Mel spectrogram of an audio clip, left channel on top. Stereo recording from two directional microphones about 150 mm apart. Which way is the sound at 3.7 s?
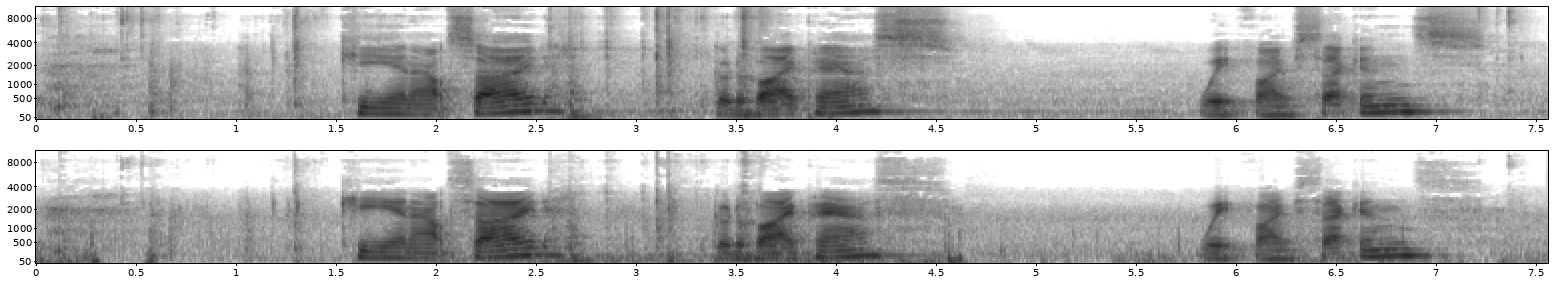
45° left (ahead or behind).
